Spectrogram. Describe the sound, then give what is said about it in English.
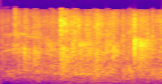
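A crowd at a preacher's sermon claps together in answer to his call to clap: a dense, steady patter of many hands, fairly loud and sustained for under two seconds, with a faint murmur of voices mixed in. “Clap your hands if you believe it tonight.”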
